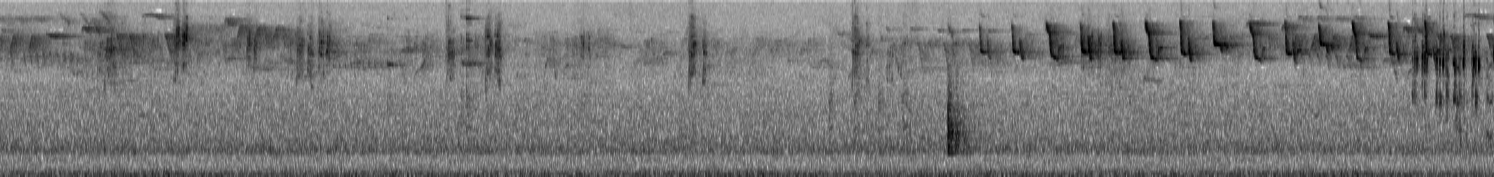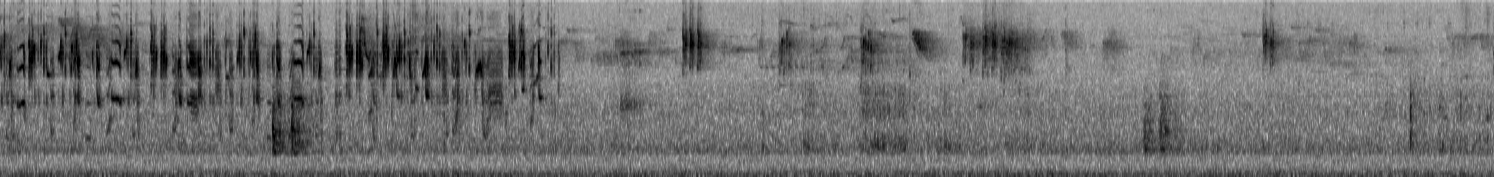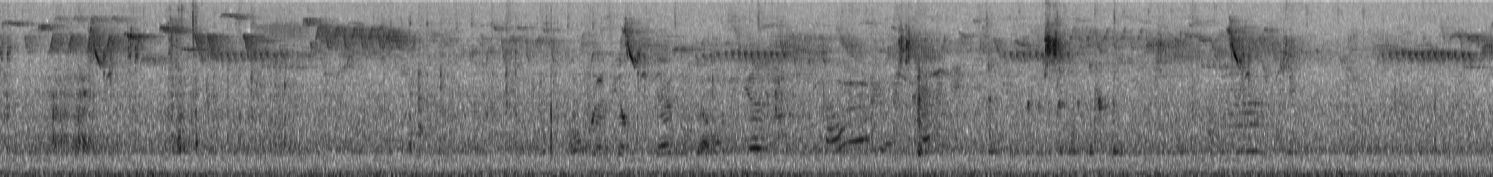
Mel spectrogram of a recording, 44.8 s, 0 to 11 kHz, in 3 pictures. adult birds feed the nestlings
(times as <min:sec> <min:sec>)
0:13.9 0:20.6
